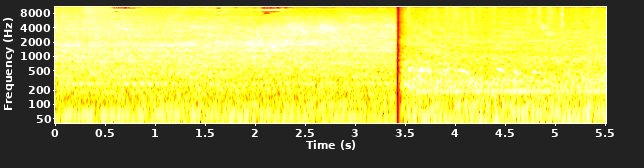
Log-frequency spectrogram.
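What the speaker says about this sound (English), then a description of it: "This is a narrow street with large trucks on it." Large trucks rumble along a narrow city street on the way to the subway, a steady close roar of heavy engines and traffic that drops out briefly for a moment before resuming.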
